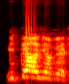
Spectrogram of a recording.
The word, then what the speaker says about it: Vitalyevich: How do you spell it? No, how do you say it? Say it. It is Vitalyevich? Vitalyevich.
